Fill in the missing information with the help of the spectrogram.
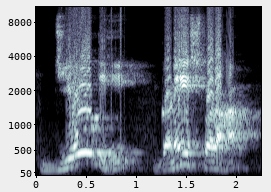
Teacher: ज्योति के विसर्ग का आगे ग आने के कारण अपूर्ण र बना है।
